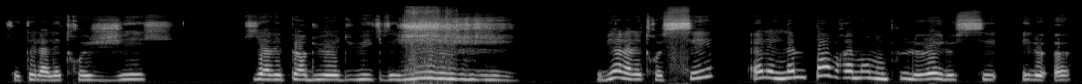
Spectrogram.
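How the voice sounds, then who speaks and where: A woman's voice: a little high, normal speed, mellow, no room sound. A woman teaching a reading lesson to young children, patiently sounding out words syllable by syllable and talking straight to the child. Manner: addresses the child directly as tu. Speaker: primary school teacher.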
